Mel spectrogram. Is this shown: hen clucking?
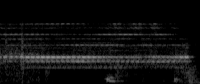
no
